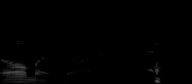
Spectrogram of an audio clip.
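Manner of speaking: exasperated, fed-up voice with swooping pitch. Rubbing the bridge of the nose in character: exasperated. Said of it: "I'm just rubbing the bridge of my nose like".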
